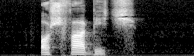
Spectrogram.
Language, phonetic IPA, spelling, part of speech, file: Polish, [ɔʃˈfabʲit͡ɕ], oszwabić, verb, Pl-oszwabić.ogg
